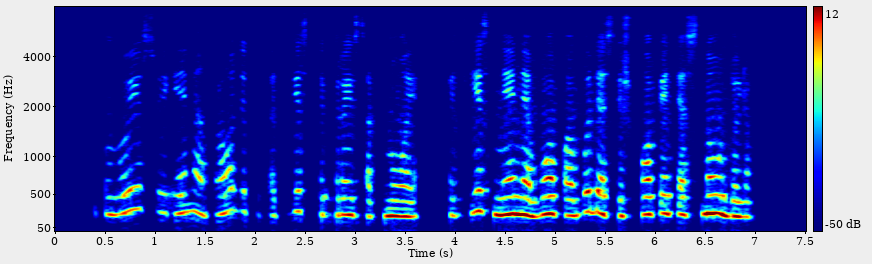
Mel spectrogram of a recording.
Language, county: Lithuanian, Panevėžys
